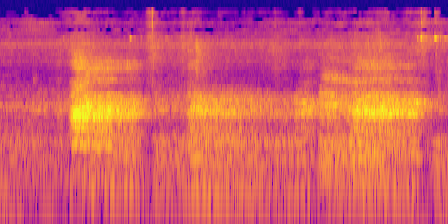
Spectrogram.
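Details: Play-fighting puppies. Three loud, rough, throaty growls rise and fall, with a short gap between each burst and a faint room background.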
